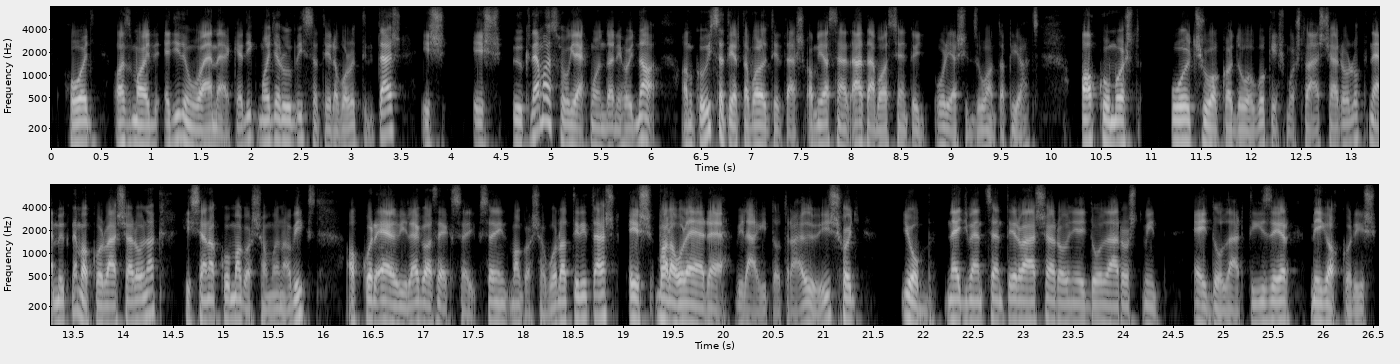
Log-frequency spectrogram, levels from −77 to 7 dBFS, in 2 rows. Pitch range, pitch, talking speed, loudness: 95-120 Hz, 110 Hz, 185 wpm, -22 LUFS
